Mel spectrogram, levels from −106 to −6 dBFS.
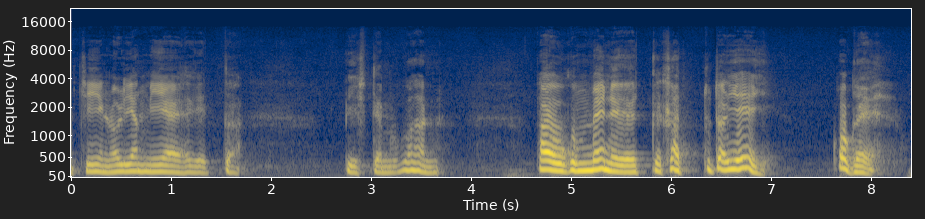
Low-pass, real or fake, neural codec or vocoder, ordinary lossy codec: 14.4 kHz; fake; codec, 44.1 kHz, 7.8 kbps, Pupu-Codec; none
